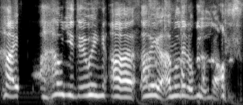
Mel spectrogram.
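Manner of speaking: very high beta-male voice. Acting out distracting the guards, speaking in a beta male voice. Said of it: "gonna do his beta male voice".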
